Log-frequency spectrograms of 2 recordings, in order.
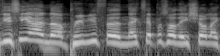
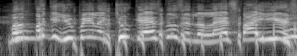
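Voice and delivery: higher, louder mock scolding; retold outburst; 7 semitones higher, 6 dB louder than usual. Telling friends how he scolded his roommate, loud. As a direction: call him out loud and high. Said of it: "And I'm like this".

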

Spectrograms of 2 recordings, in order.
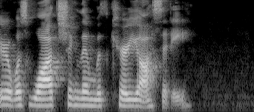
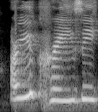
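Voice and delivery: crying out; 9 semitones higher than usual. A narrator's reading. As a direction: cry it out in alarm. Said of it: "cried the servant".

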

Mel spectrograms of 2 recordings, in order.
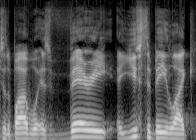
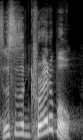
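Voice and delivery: amazed; 11 semitones higher than usual. Real, not acted. Amazed at scripture.

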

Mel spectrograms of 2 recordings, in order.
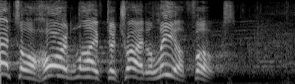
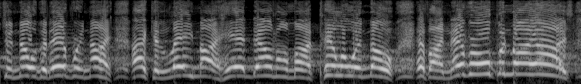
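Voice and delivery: ordinary talk, nothing marked

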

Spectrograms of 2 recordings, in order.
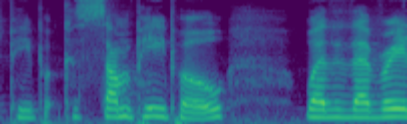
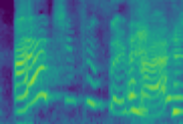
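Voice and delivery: higher, much louder chirpy boast with a laugh; mock chirpy; 11 semitones higher, 15 dB louder than usual. Mimicking her friend's chirpy morning boast, loud and laughing. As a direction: play up the smug cheerful friend. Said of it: "And you're like".

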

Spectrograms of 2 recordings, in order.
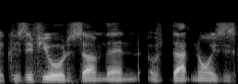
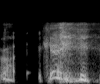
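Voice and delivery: laughing. Real, not acted.

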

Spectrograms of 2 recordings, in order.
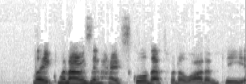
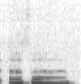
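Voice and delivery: whispered; 15 dB quieter than usual. Real, not acted. Guessing the answer, unsure.

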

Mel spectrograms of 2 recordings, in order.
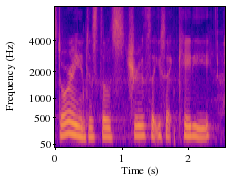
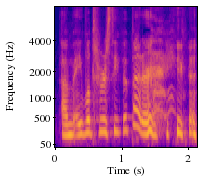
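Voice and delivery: higher, louder, laughing through the words; laughing while speaking; 5 semitones higher, 5 dB louder, faster than usual. Real, not acted. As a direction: let the laugh spill into the line.

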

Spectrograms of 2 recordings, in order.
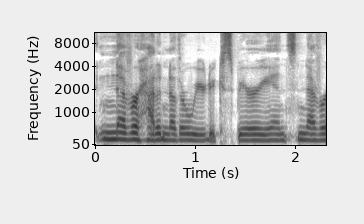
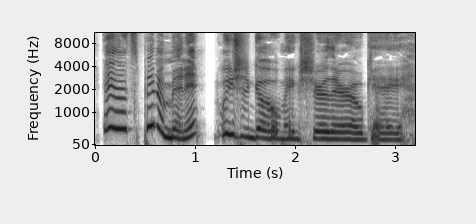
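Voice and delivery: loud, high mock grandparent voice; hammed-up, breezy suggestion; playful grandparents; 3 semitones higher, 9 dB louder than usual. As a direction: imitate fussing relatives, starting high and easing down. Voices the ghost grandparents checking in.

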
